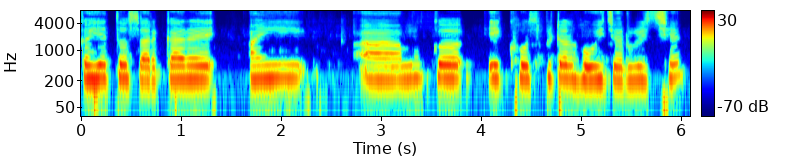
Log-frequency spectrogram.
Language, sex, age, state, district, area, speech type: Gujarati, female, 18-30, Gujarat, Valsad, rural, spontaneous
